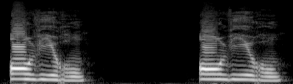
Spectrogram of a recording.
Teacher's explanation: 首先把你的嘴张到足够大，舌头向后缩，感受到气流从鼻腔中冲出，形成鼻怀元音 · IPA: [ɑ̃virɔ̃]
